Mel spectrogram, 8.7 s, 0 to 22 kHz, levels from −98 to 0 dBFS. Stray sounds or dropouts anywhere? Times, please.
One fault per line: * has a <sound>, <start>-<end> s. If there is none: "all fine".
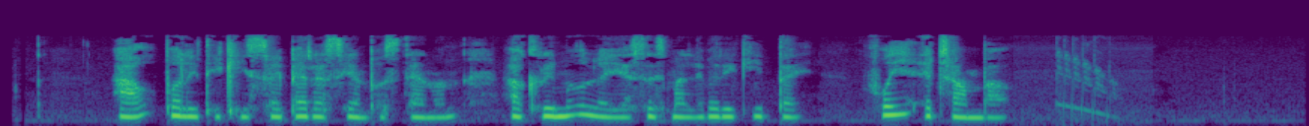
* has a chirp, 7.0-7.5 s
